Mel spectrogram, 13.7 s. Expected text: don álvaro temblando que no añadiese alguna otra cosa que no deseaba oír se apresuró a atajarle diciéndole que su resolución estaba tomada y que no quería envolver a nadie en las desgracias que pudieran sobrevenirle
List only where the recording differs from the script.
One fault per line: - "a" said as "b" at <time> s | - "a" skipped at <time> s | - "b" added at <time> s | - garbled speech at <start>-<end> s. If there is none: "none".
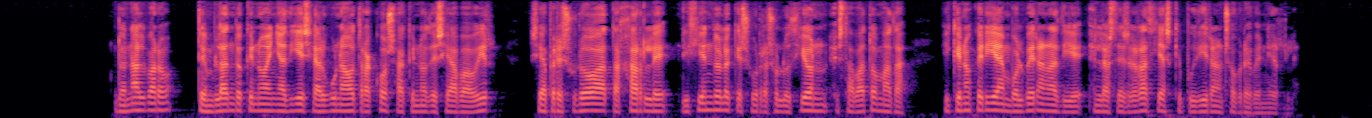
none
